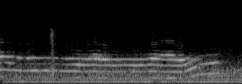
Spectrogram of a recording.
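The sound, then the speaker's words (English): A cat lets out one long, drawn-out meow that holds steady and then bends upward in pitch near the end. It's clear, with no talking over it. “What makes you think she's a male cat?”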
